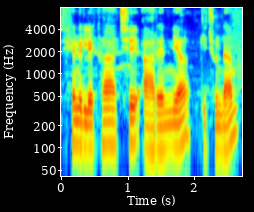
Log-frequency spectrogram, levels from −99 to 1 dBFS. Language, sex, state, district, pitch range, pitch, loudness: Bengali, male, West Bengal, Alipurduar, 100-115 Hz, 110 Hz, -19 LUFS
